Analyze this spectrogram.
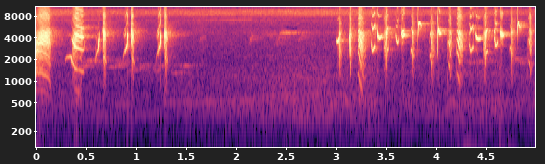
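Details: Long-tailed shrike song used as a lure to prompt captive shrikes to sing quickly: a burst of sharp high chirps, a quiet gap of nearly two seconds, then a rapid run of scratchy, varied high notes.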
